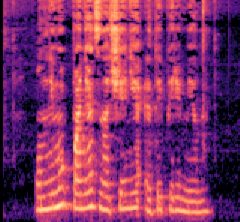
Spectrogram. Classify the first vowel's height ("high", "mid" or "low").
mid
